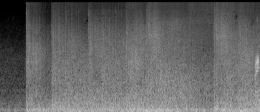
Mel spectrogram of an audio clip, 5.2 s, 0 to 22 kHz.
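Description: Company of Heroes battle din as British forces fire on a 17-pounder anti-tank gun: dense, continuous artillery and gunfire rumbling loud from start to finish, with an abrupt onset after a brief quiet moment.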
